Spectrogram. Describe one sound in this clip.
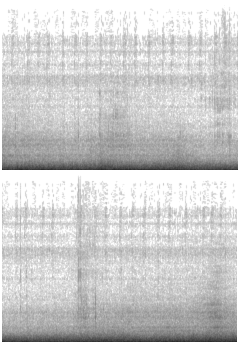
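Wind rushes and buffets loudly, as if in flight.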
